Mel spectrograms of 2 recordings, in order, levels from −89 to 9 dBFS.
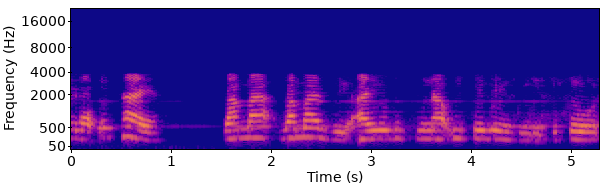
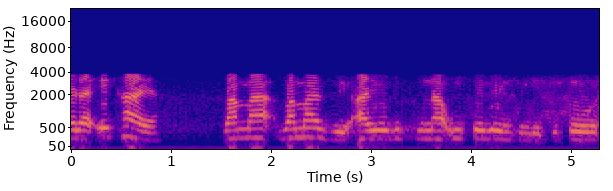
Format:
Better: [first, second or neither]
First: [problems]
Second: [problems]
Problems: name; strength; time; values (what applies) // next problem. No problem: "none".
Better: second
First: noise reduction (neural mask model DeepFilterNet 3)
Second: none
